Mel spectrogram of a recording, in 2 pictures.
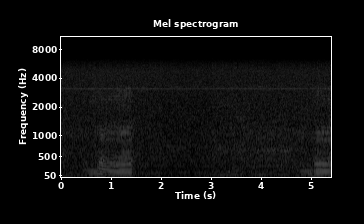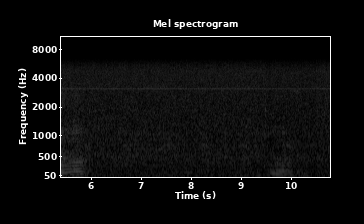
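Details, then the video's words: A sleeping Golden Retriever snores in low, rumbling breaths that come every few seconds. "Golden Retriever dormindo, roncando."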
